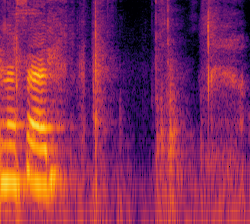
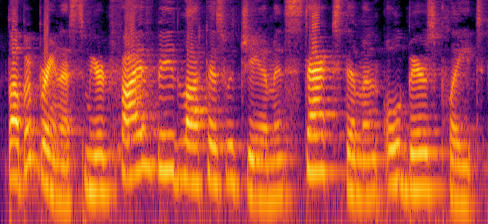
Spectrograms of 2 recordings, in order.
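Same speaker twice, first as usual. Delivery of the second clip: plain reading voice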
